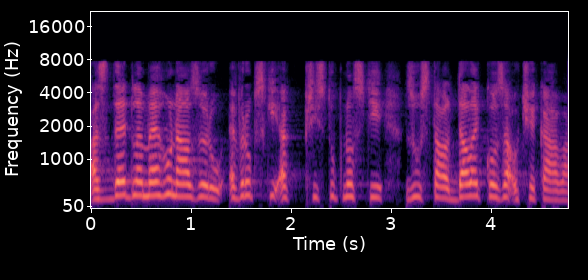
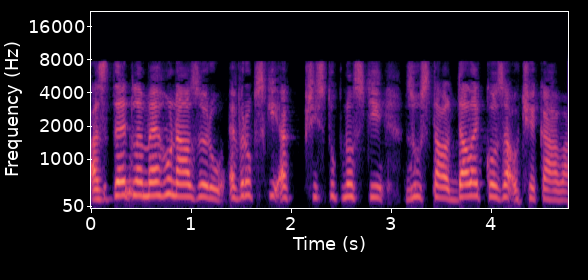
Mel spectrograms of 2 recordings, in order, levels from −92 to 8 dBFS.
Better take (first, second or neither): first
